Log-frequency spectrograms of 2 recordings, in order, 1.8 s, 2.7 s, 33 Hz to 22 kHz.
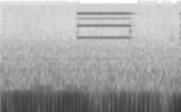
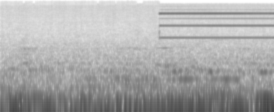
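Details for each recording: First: Asus VivoBook X543M laptop that will not power on, motherboard continuity check with a multimeter: half-second beep then a short chirp as a rail reads 0000 to ground on both sides, a dead short. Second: Asus VivoBook X543M laptop that will not power on, cold scan of the motherboard with a multimeter: a steady continuity tone on the capacitor's ground side, as expected; the other, positive side has no short.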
